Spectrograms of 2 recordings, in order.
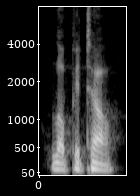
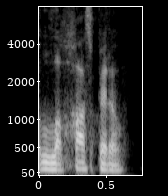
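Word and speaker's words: L'Hôpital: talk about what means number one this is pronounced Lal not La Hospital okay so whatever you have with this one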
